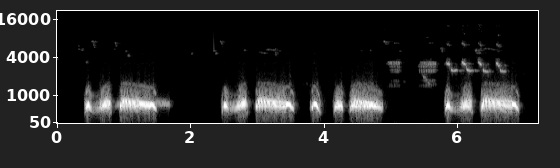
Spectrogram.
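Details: Trapping-lure call of a spotted dove: repeated husky phrases made of quick double notes and long, level coos. Thin, high twittering from another bird briefly joins near the end.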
